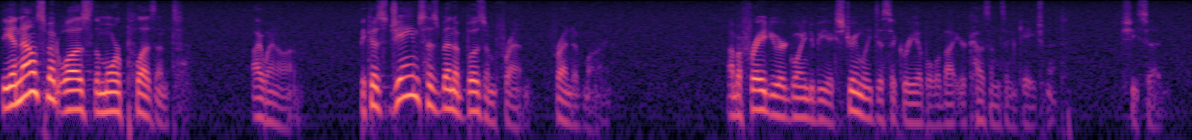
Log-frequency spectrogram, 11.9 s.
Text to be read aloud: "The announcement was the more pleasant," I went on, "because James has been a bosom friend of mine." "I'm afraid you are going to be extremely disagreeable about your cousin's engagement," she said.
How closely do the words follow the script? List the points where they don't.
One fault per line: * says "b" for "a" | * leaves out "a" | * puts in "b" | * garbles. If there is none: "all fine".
* puts in "friend"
